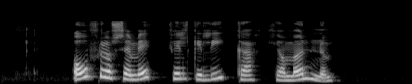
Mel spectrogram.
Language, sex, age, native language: Icelandic, female, 30-39, Icelandic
